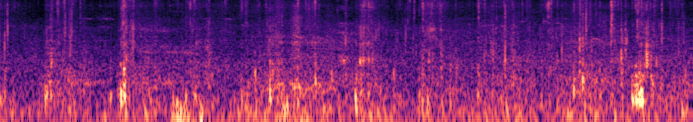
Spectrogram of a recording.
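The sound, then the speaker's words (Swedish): Lambs shuffle and move about, their small hooves tapping irregularly over a steady rustling background, with no one speaking. “Skit i de där lammen nu.”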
